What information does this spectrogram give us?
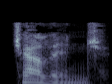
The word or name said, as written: challengeable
